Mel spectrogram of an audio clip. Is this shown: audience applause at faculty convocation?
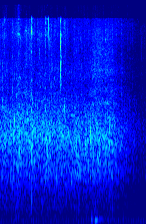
yes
